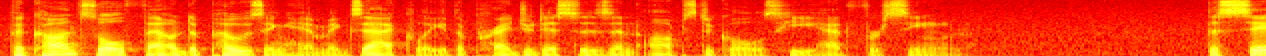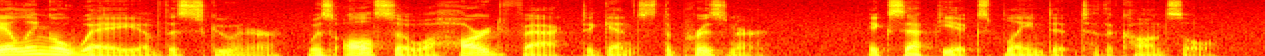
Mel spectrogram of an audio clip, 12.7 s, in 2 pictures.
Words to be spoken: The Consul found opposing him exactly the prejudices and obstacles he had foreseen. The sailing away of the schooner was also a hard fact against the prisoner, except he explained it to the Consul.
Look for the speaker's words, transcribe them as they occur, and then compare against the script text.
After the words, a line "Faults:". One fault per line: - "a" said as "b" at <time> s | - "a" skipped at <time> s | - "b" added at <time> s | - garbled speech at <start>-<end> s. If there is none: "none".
The Consul found opposing him exactly the prejudices and obstacles he had foreseen. The sailing away of the schooner was also a hard fact against the prisoner, except he explained it to the Consul.
Faults:
none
